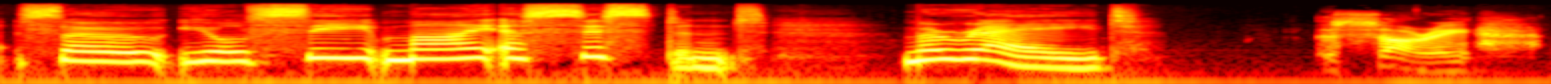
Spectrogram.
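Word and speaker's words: Mairead: you'll see my assistant marade sorry how do you spell that it's m a i r e a d marade okay got that it's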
